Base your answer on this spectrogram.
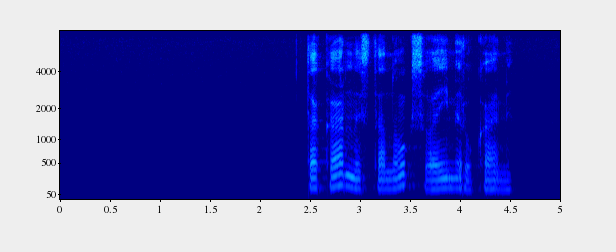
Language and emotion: Russian, neutral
